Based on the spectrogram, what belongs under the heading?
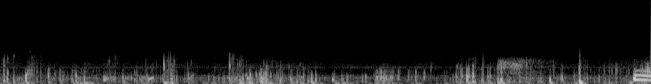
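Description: Low gurgling, bubbling rumbles with short pops and squeaks run continuously through the clip, typical of stomach growling (borborygmi).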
